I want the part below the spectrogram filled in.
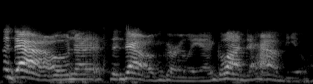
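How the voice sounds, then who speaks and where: A woman acts out a gold prospector man from an old radio play, boastful and leering. The delivery is folksy and chuckling, with a bright edge. The recording is muffled and lo-fi. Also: fairly high pitch, lively intonation, moderate pace, pitched below the performer's own voice, heavily acted. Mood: flirty. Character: boastful, flirtatious male gold prospector in a tavern. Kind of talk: old-time radio acting. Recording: muffled, lo-fi microphone.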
